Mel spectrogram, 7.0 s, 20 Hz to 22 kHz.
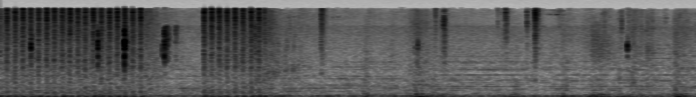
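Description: Rapid automatic gunfire rattles in long bursts at a legendary feral ghoul in Fallout 4, followed by scattered single shots and quieter clatter, with no voices.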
